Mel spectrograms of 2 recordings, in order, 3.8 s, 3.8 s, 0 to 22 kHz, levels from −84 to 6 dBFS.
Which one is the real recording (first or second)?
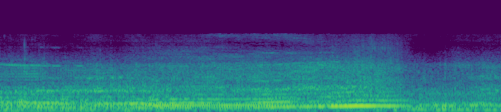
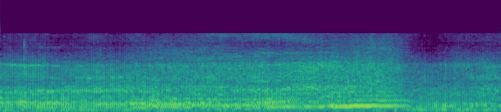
first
